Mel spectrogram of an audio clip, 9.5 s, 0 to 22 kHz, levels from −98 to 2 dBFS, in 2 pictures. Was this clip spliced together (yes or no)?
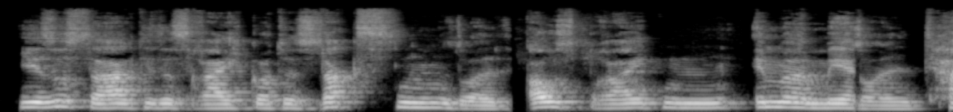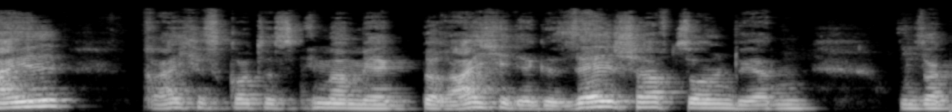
yes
